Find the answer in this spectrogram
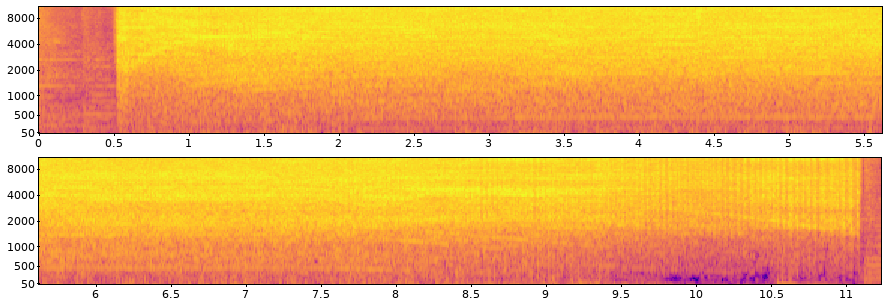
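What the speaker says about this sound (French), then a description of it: "Nous aurons ensuite besoin d'un grinder." An angle grinder whines loudly and steadily for about ten seconds, a harsh high-pitched grinding that dips briefly near the end before cutting off.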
